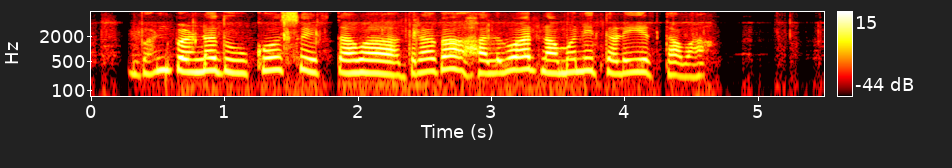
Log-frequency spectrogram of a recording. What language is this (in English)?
Kannada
